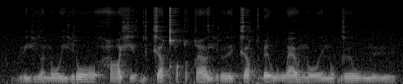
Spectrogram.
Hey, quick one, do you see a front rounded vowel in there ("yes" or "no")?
yes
